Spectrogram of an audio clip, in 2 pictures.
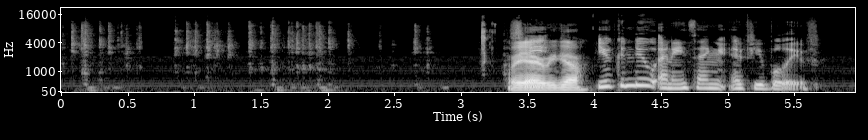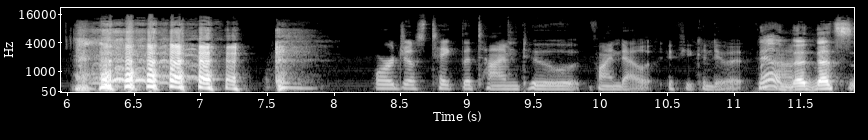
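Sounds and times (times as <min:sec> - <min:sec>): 
typing on a computer keyboard: 0:00.0 - 0:02.8
speech: 0:03.4 - 0:05.8, 0:06.4 - 0:07.4, 0:08.4 - 0:11.8
laughter: 0:06.1 - 0:07.8.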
